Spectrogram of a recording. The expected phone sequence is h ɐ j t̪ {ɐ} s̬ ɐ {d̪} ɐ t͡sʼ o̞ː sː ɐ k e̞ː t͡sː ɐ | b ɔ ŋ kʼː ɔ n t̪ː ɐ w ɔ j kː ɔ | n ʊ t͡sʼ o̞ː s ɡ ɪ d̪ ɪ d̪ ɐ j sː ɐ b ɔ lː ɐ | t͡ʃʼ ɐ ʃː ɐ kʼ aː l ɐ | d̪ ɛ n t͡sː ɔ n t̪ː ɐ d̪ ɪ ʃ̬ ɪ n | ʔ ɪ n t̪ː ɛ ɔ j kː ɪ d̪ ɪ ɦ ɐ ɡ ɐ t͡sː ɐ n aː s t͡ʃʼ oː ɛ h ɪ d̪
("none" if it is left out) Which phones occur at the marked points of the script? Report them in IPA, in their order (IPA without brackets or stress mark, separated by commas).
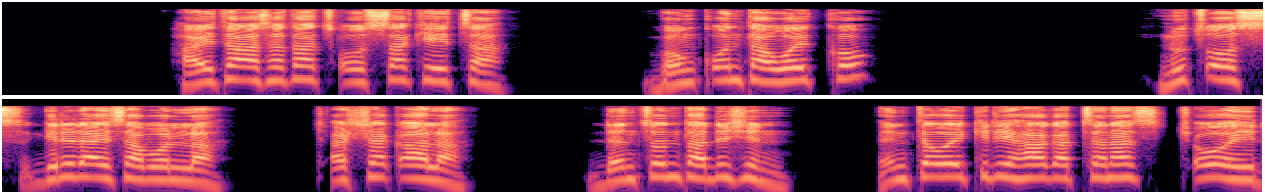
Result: ɐː, t̪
